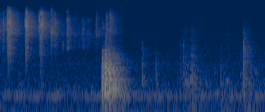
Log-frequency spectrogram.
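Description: Dice tumble onto a soft mat.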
